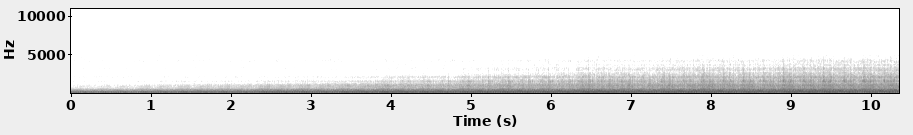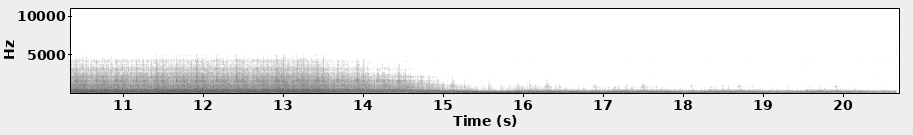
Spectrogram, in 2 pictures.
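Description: An electric guitar plays a fast, repeating pattern of notes with echoing delay, then fades.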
